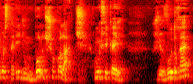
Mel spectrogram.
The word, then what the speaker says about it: chocolat: Aí, Marvel, ele tira só o E do chocolate, tá bom? Porque esse esse substantivo ele é masculino. Então, ó, chocolat, lá. Eu termino no lá, não pronuncio o T.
